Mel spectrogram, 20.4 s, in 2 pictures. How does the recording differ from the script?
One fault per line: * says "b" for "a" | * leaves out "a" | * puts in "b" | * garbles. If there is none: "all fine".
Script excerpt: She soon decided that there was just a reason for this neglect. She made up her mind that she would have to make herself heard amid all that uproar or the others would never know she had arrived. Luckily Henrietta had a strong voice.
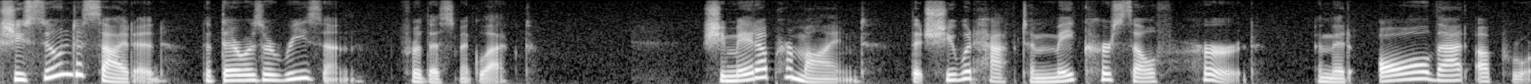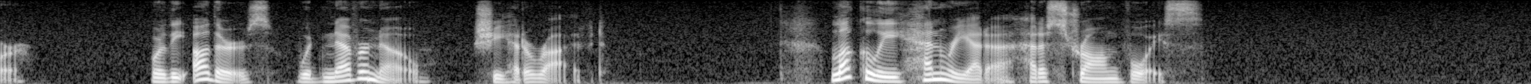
* leaves out "just"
